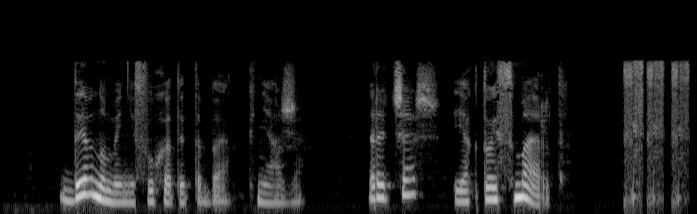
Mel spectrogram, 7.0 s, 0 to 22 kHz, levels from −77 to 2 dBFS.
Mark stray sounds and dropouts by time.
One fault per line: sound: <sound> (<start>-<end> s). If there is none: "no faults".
sound: laugh (6.2-6.9 s)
